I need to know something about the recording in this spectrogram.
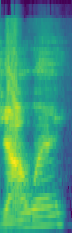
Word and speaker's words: Yahweh: No, I think the correct pronunciation is Yahweh. Yahweh.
